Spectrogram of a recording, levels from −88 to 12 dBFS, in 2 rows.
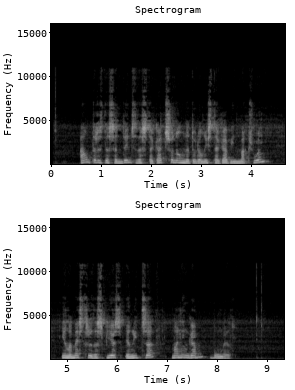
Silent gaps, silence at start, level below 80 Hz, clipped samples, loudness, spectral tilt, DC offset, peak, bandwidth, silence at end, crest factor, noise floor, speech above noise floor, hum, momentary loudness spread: none; 0.6 s; -66 dBFS; under 0.1%; -26 LUFS; -5.5 dB/octave; under 0.1%; -12 dBFS; 11 kHz; 1.05 s; 16 dB; -61 dBFS; 35 dB; none; 9 LU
